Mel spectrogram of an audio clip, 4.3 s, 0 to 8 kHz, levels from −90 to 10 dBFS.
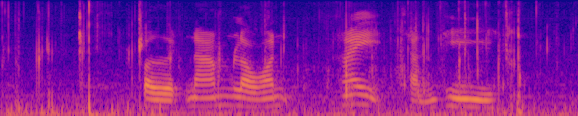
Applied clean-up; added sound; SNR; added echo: none; Cat; 6 dB; none.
